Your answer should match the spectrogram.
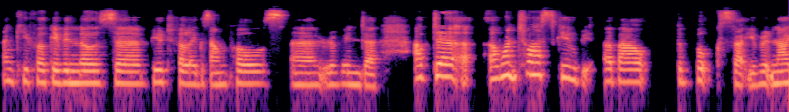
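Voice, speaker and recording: A woman hosting a radio discussion, putting questions to her guests in an interview style. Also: lowish voice. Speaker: radio host.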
